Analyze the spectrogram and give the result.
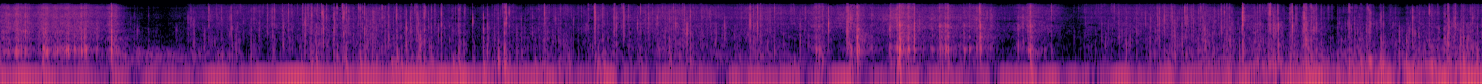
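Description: A solid green floral foam brick in a clear plastic wrapper is held in both hands and scratched and tapped with long nails. Quiet, bright crinkling and scratchy rustling runs throughout, broken by many short, sharp tapping clicks with no ring after them.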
